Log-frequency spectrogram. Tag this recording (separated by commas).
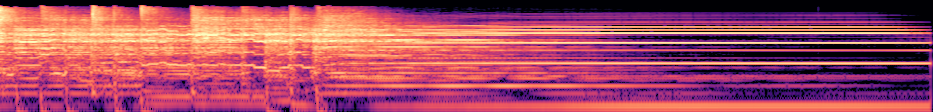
Effects unit, inside a large room or hall, Music, Distortion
